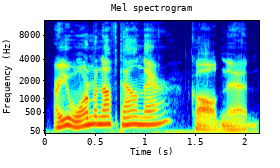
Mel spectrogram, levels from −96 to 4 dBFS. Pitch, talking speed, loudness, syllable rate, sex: 145 Hz, 225 wpm, -17 LUFS, 6.5 syllables/s, male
